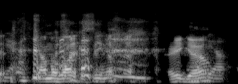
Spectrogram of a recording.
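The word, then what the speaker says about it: Yaamava': Yamava Casino.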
